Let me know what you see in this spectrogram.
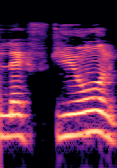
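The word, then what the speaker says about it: Lektion: में प्रोनाउंस करते हैं लेक्सन कह के। टी आई ओ एन की आवाज़ आती है सयन।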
